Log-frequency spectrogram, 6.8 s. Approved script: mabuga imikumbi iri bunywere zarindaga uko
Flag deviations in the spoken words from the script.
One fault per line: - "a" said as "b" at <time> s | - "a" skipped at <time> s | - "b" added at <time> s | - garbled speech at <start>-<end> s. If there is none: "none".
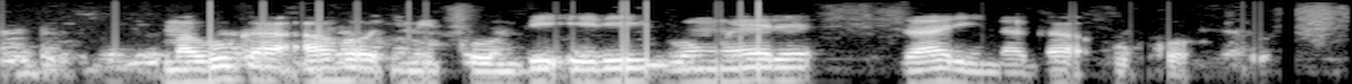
- "aho" added at 1.6 s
